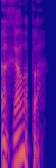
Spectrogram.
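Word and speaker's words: a dh'Alapa: A Yalapa. How would that be written? – So it's spelled A on its own, mm-hmm. – and then DH apostrophe, and then Alapa. – So a Yalapa.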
